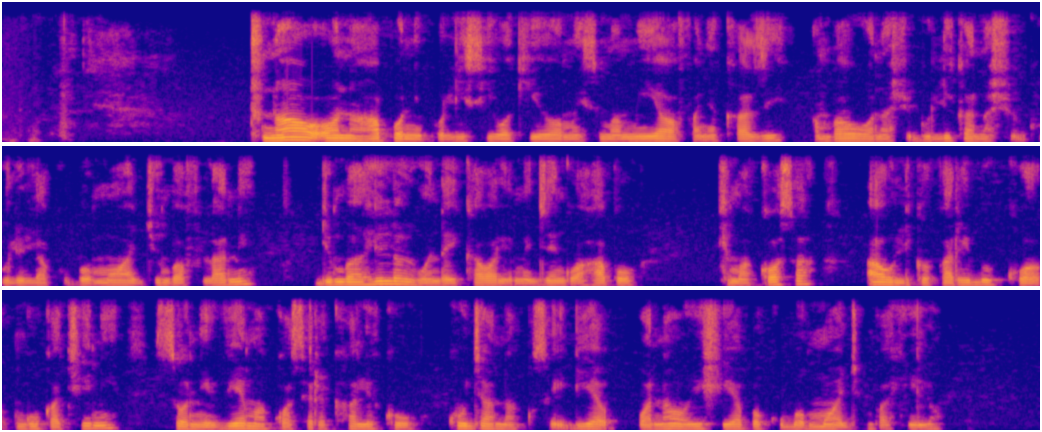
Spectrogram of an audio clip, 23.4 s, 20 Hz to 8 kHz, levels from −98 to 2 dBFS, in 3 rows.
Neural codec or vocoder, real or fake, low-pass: none; real; 7.2 kHz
